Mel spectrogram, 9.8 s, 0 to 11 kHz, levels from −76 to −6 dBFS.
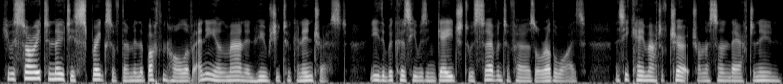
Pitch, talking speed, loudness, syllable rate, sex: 160 Hz, 270 wpm, -22 LUFS, 6.9 syllables/s, female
